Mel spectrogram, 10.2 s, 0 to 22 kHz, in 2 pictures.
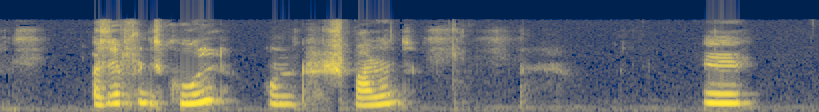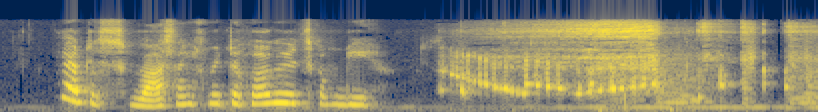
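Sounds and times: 
speech: 0.6 - 2.9, 4.4 - 4.8, 5.5 - 8.0
novelty alarm clock squealing electronic tone: 7.9 - 10.2
hiss: 8.0 - 10.2.

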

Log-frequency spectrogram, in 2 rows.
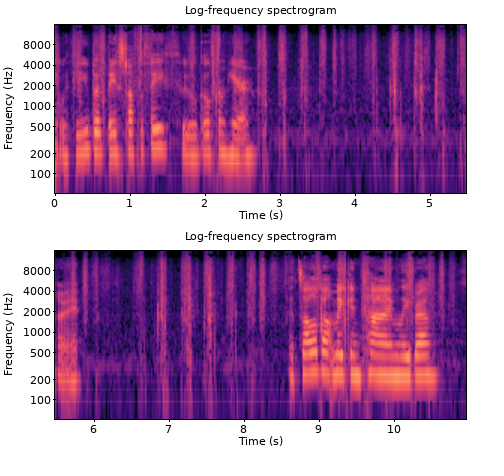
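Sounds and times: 
tarot cards shuffling with papery flicks and riffles: 0.0 - 10.9
speech: 0.1 - 3.1, 5.5 - 6.0, 8.6 - 10.7.

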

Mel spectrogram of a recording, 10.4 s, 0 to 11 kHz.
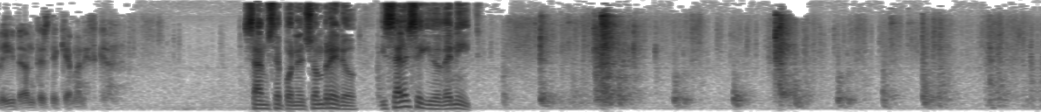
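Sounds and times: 
speech: 0.0 - 1.5, 2.5 - 5.3
dull wooden thunks and knocks with a brief rattle: 5.0 - 10.4
wooden door shutting and being bolted: 5.4 - 10.4.

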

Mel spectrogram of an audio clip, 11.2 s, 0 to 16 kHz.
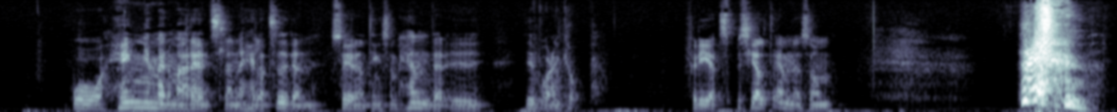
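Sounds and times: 
speech: 0.7 - 6.0, 6.9 - 8.4, 10.5 - 11.0
sneeze: 10.2 - 11.1.

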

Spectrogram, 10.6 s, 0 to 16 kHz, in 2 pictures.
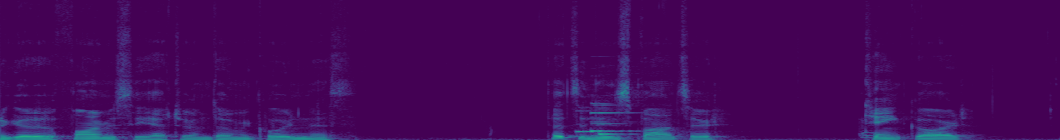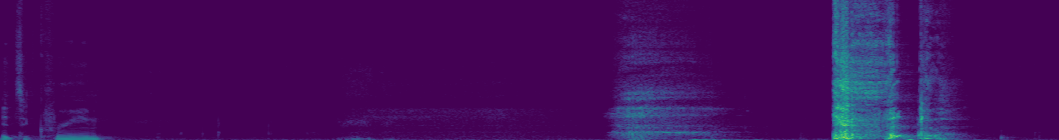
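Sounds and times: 
speech: 0.0 - 1.9, 2.7 - 3.7, 4.3 - 5.9
person coughing with raspy breathy hacks: 9.5 - 10.2.

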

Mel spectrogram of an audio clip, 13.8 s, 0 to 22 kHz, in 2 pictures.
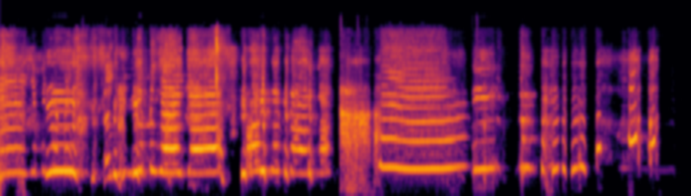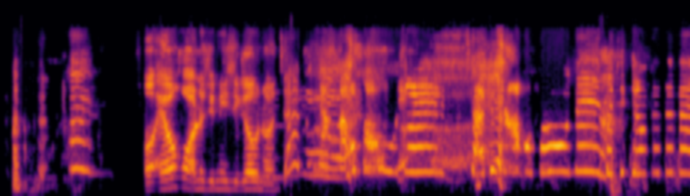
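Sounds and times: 
voice imitating crying with exaggerated sobbing wails: 0.0 - 5.7, 9.7 - 13.8
speech: 8.6 - 12.2.

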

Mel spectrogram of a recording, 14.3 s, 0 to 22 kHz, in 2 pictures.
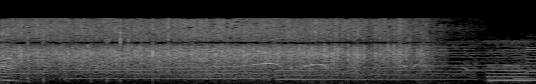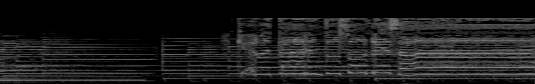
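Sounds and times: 
crowd applause welcoming a guest: 0.0 - 6.3
soft music: 0.0 - 14.2.

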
